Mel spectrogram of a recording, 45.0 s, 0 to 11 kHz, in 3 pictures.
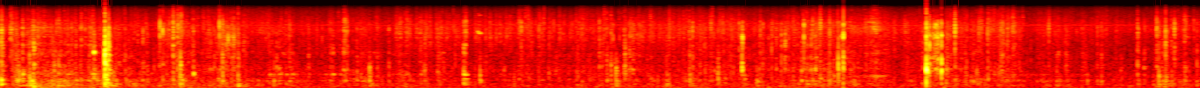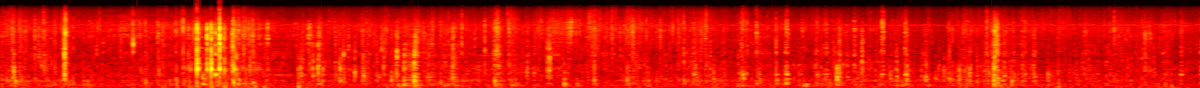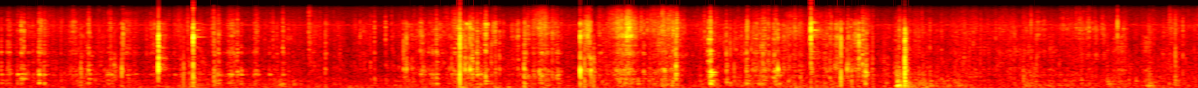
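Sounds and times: rats scrabbling on cardboard and plastic: 0:00.0 - 0:44.9.

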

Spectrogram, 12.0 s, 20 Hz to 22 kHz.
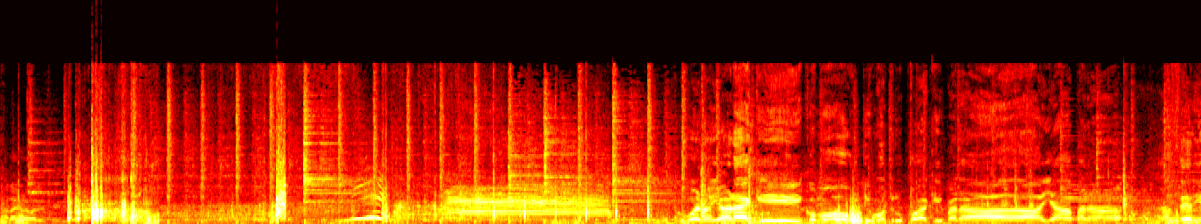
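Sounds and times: skateboard clacking on ground: 0:00.0 - 0:12.0
skateboard rolling on concrete: 0:00.0 - 0:12.0
person shouting: 0:03.4 - 0:06.2.

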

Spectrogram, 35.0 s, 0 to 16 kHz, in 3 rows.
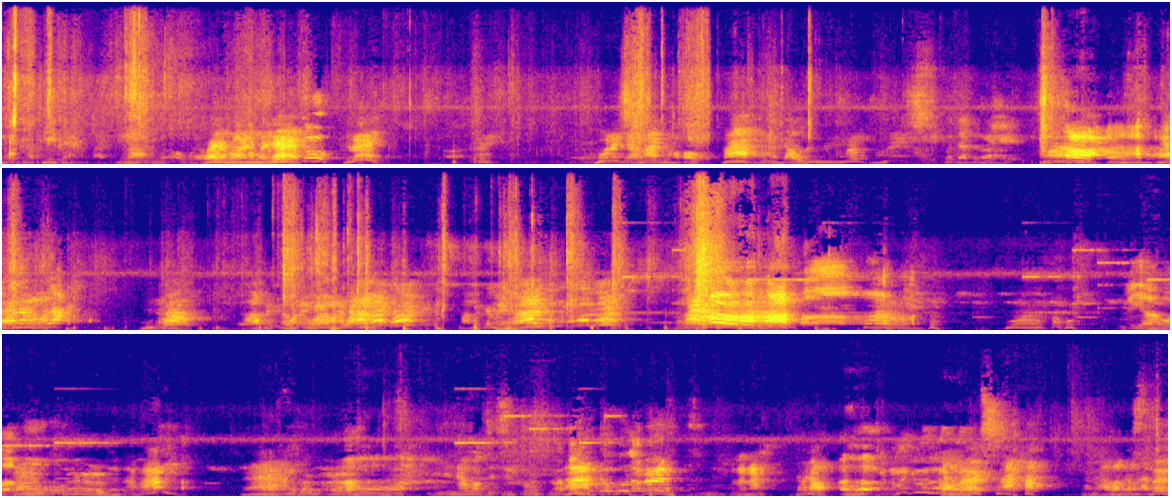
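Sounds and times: people shouting excitedly: 0:01.3 - 0:03.9, 0:10.4 - 0:21.1, 0:25.8 - 0:35.0.

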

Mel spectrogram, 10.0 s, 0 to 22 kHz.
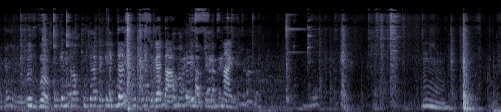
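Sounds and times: light ringing clink: 0:05.7 - 0:06.4.

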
